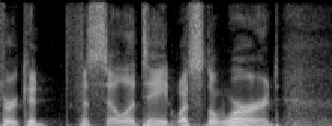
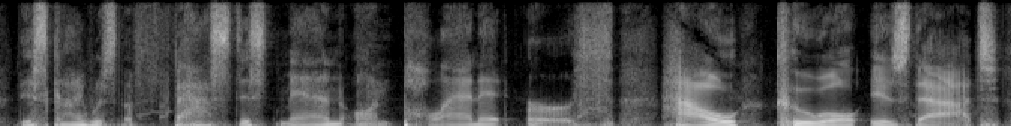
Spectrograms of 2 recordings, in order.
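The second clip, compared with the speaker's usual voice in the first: awestruck inner thought; 4 semitones lower, much slower than usual. Retold or imitated. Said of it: "I'm like".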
